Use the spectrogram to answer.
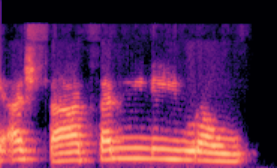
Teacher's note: और अश्ता तल्ली युरऊ, यहाँ पर तनली गुन्ने की आवाज नहीं आएगी क्योंकि आगे लाम है। तो अब इस इदगाम में बगैर गुन्ने के इसको इदगाम करेंगे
